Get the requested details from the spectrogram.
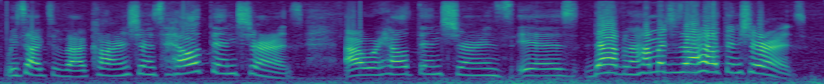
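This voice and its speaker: Here a woman speaks at a high pitch with lively intonation. Audible room echo surrounds her voice. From United States. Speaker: talk show host. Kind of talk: casual monologue to viewers. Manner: fast.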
